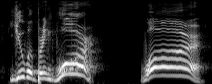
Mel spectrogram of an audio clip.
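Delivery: slow, loud, high toast call; rowdy cheer. A narrator's reading. Drinkers toasting war together, loud cheer. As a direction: raise your glass and cheer. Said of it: "they all called out".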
